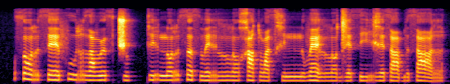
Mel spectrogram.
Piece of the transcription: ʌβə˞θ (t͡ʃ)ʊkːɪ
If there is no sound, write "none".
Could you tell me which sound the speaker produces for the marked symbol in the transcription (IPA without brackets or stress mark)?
t͡ʃ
